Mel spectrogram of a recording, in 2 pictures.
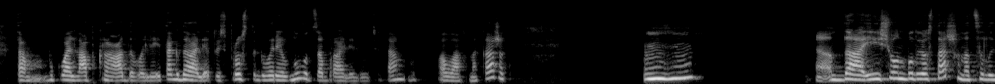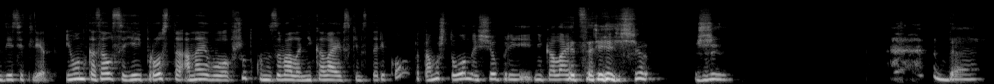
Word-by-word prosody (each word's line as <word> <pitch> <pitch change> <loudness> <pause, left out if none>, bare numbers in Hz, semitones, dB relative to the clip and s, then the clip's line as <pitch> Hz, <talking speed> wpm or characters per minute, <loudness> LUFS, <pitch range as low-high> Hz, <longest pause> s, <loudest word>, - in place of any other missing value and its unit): там 185 -2 -5
буквально 205 -1 -1
обкрадывали 185 -2 -5
и 185 - -5
так 235 -1 -1
далее, 200 -5 +1
то - - -12
есть 185 +1 -15
просто 235 -2 -3
говорил: 200 -2 -2
"Ну 240 +5 -1
вот, 260 -5 -6
забрали 175 -3 -7
люди, 160 +5 -21
да, 220 +4 -6
вот 205 +2 -22 0.2
Аллах 175 -3 -6
накажет". 260 - -5 1.3
Мгм. 270 +5 +9 1.2
А, - - -3
да, 220 +1 +5
и 210 +3 +3
ещё 250 +3 +1
он 270 -2 +6
был 265 -1 +1
её 250 0 +4
старше 290 +4 -3
на 210 -3 +1
целых 215 0 -2
10 215 +1 -5
лет, - - -7
и 220 - +1
он 250 +1 +5
казался 250 +1 0
ей 220 +2 +1
просто 230 +1 -2
она 225 +4 +1
его 205 -3 -1
в 200 - -15
шутку 280 -5 -6
называла 210 -1 0
николаевским 200 0 -2
стариком, 205 +3 -10
потому 245 0 -3
что 255 -4 -4
он 255 +1 +2
ещё 215 +3 -2
при 225 -1 -5
Николае-царе 220 +1 +3
ещё 225 +5 +1 0.5
жил. 220 +3 -2 2.1
Да. 230 +1 -3
220 Hz, 155 wpm, -22 LUFS, 200-240 Hz, 2.1 s, Мгм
